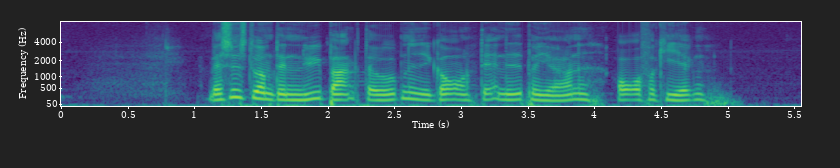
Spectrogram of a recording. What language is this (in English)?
Danish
